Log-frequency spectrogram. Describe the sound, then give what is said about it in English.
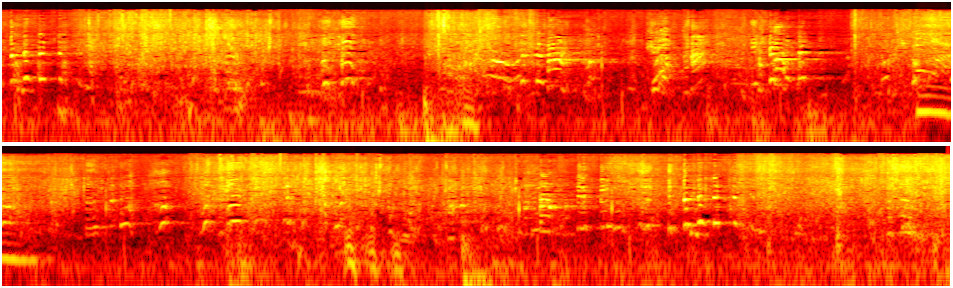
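Water splashing as someone swims during a film shoot, a steady churning slosh that runs throughout, with people talking and chuckling over it. “Come on in, darling. Show me how you can swim.”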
